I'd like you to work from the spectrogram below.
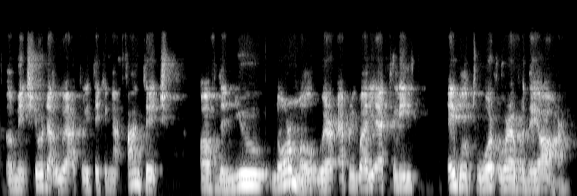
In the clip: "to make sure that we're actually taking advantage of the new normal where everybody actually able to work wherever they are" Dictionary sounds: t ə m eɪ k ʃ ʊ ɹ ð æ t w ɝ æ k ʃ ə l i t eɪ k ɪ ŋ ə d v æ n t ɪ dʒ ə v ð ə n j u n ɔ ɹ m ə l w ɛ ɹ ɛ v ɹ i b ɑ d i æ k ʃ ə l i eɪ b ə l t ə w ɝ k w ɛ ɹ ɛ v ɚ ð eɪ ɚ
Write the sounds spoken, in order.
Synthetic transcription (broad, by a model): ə m eɪ k ʃ ʊ ɹ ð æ t w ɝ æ k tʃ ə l i t eɪ k ɪ ŋ ə d v æ n t ɪ dʒ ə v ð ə n j u n ɔ ɹ m ə l w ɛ ɹ ɛ v ɹ i b ɑ d i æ k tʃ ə l i eɪ b ə l t ə w ɝ k w ɛ ɹ ɛ v ɚ ð eɪ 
